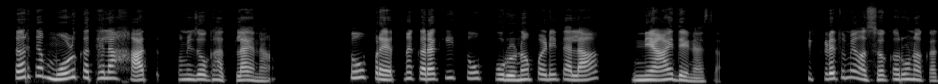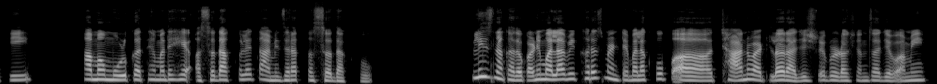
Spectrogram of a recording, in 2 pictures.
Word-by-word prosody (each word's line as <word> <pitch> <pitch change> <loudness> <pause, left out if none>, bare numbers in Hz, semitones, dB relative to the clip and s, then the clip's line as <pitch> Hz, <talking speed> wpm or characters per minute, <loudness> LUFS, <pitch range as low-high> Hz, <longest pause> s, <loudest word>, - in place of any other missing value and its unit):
तर 310 +3 +3
त्या 395 - 0
मूळ 265 +2 +4
कथेला 290 -1 0
हात 220 - +3
तुम्ही 225 0 -6
जो 230 +1 +1
घातलाय 205 -1 -1
ना, 160 -2 -6 0.8
तो 310 +2 +1
प्रयत्न 230 +2 +1
करा 245 -1 +6
की 310 - -5
तो 275 +1 -3 0.2
पूर्णपणे 230 +1 +1
त्याला 215 +1 +1 0.5
न्याय 210 +3 +6
देण्याचा. 155 -9 -3 0.9
तिकडे 250 +1 0
तुम्ही 310 0 -3
असं 220 -3 -1
करू 235 +1 -1
नका, 200 -6 -3
की 200 +4 -5 0.6
हां, 230 - +6
मग 230 0 +5
मूळ 210 -1 +2
कथेमध्ये 220 0 -2
हे 225 0 -1
असं 185 +3 -3
दाखवलंय, 210 +2 +1
तर - - -2
आम्ही 190 -4 0
जरा 195 +2 -1
तसं 185 -1 -3
दाखवू. 150 -3 -7 1.0
प्लीज 350 +3 +3
नका 240 -6 +2
दाखवू 195 -1 +1
आणि 195 +4 +3
मला 230 0 +6
मी 250 +1 -1
खरंच 285 +1 -2
म्हणते, 225 -8 -2
मला 205 +1 +1
खूप 250 -1 -5
अ, 185 -2 +5 0.2
छान 200 +5 +3
वाटलं, 200 -3 +2
राजश्री 175 -2 -1
प्रोडक्शनचा 180 -1 -3
जेव्हा 175 -1 -3
मी 190 +3 -2
215 Hz, 170 wpm, -25 LUFS, 195-240 Hz, 1.0 s, करा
